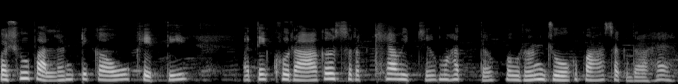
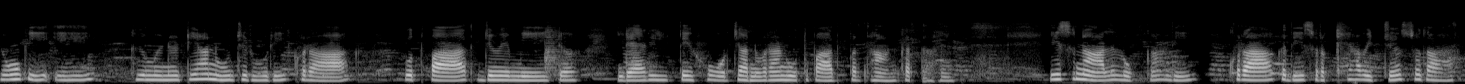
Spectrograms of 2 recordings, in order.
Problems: none marked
